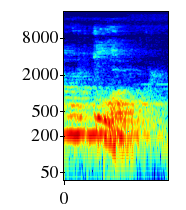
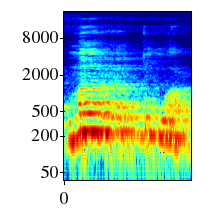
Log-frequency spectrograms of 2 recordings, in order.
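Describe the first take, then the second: First: Mertua drawn out slowly for the crowd to repeat; slow, deliberate mertua. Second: Said in the usual way. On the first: Shown as a demonstration. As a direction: say mertua slowly, each syllable clear. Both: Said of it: "katakan mertua".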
